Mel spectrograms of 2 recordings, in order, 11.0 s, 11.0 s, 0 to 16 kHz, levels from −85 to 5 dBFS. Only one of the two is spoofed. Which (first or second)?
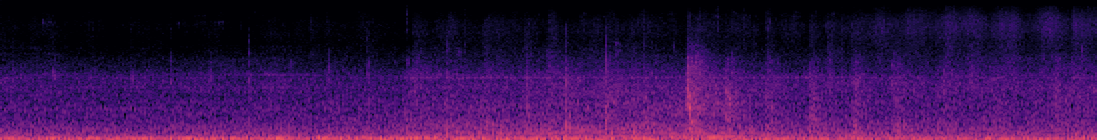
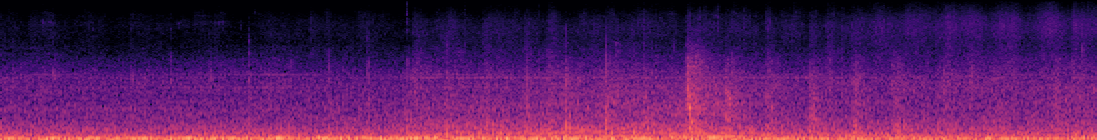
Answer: first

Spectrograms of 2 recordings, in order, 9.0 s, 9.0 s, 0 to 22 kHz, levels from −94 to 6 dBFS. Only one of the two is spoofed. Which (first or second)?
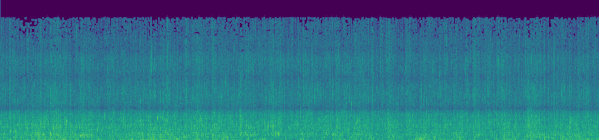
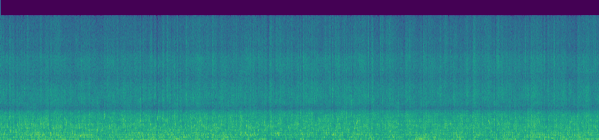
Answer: second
